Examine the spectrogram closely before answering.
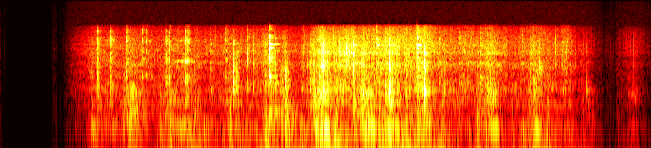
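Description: Wooden spatula stirring and scraping diced vegetables frying in oil in a metal kazan: a sizzle under a run of scrapes and taps on the pot, starting about a second in and stopping shortly before the end.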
